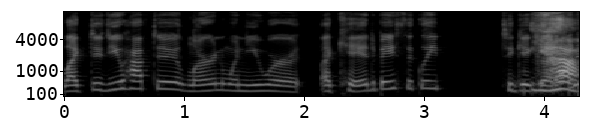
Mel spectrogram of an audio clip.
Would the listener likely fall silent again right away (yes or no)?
no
